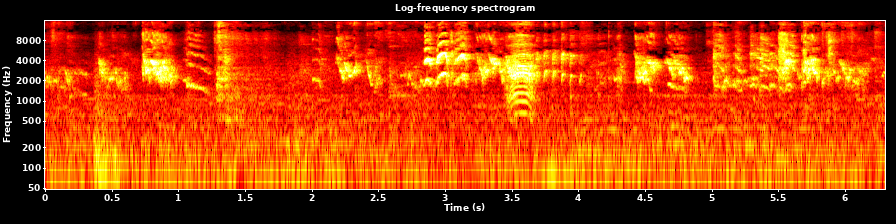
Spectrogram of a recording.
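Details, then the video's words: Chirping birds in the morning: mixed twittering, buzzy notes and a few sharp descending calls, steadily overlapping against a low rumble. "পাখির কিচির মিচির ডাকে সকাল বেলার ঘুম ভাঙা"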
